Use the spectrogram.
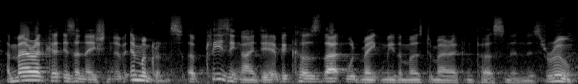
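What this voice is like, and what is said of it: British accent. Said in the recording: “the possessor of a British accent”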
